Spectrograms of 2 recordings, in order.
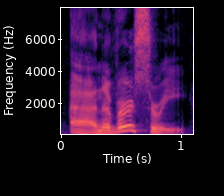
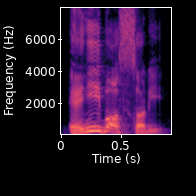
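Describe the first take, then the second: First: The 'ni' syllable has a reduced schwa vowel. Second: The 'ni' syllable has a full 'nee' vowel. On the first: The speaker calls it right. "ni 음절은 니가 아니라 느로 죽여야죠" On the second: The speaker calls it wrong. "아예 이해 못합니다"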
